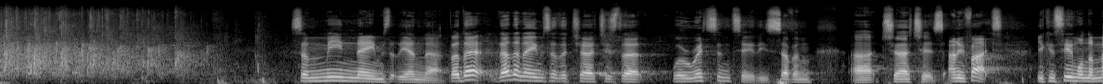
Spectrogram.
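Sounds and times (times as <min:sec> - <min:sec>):
crowd applauding: 0:00.0 - 0:02.9
speech: 0:03.0 - 0:11.0.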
